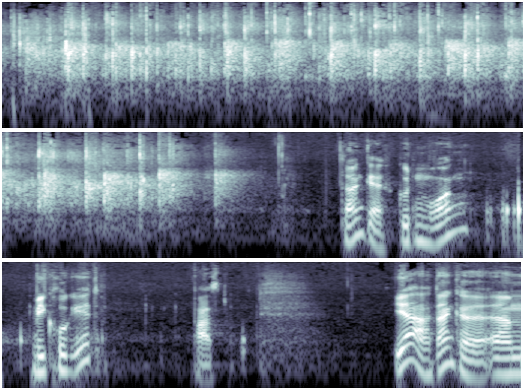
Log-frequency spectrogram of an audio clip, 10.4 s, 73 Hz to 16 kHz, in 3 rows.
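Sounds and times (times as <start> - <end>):
audience applause for a speaker: 0.0 - 5.2
speech: 5.8 - 8.8, 9.6 - 10.4.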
